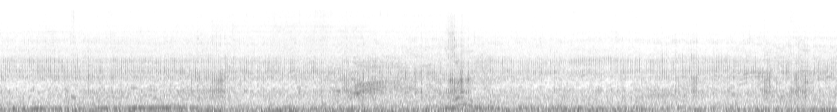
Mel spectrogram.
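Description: Steady low rumble of a Onewheel rolling over stone paving, with faint voices of passers-by.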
